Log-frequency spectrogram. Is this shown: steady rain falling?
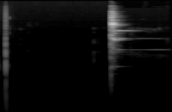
no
